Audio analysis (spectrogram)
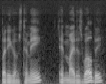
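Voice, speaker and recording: Low-voiced casual American man. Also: expressive, fairly quick, darkish tone. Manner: informal, lots of "like" and "you know", tells family story. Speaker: podcast host. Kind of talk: casual personal conversation.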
